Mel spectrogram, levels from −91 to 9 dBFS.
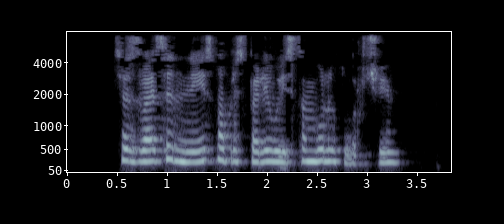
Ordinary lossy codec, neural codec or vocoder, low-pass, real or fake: MP3, 32 kbps; codec, 44.1 kHz, 7.8 kbps, DAC; 7.2 kHz; fake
